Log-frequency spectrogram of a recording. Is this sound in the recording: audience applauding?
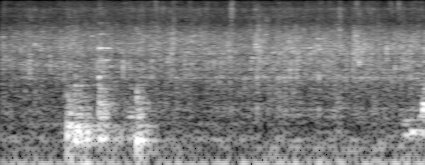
no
